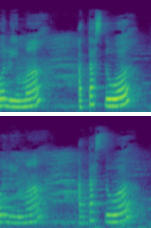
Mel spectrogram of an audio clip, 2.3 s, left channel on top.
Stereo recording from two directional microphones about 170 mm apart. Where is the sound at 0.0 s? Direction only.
35° left (ahead or behind).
